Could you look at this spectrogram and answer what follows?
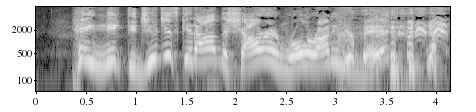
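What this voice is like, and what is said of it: Put-on Wisconsin accent. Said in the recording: “was that a pretty good accent? ... I thought I was in Wisconsin.”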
